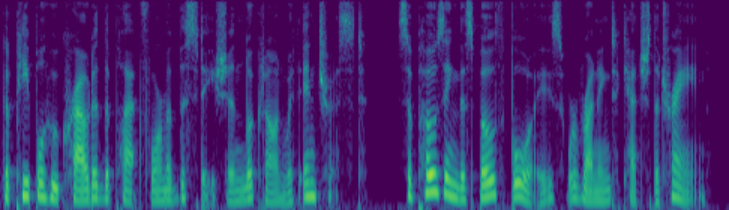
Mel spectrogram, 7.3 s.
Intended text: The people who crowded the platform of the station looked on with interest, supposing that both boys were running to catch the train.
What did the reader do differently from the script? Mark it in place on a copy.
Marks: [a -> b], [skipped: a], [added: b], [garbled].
The people who crowded the platform of the station looked on with interest, supposing [that -> this] both boys were running to catch the train.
